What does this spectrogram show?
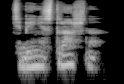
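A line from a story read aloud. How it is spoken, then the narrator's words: Whispered question. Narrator (Russian): шепотом поинтересовалась она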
